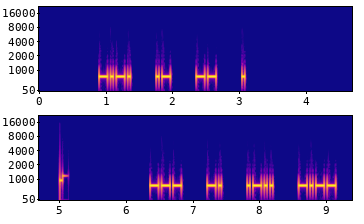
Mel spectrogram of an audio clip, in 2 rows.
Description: Morse code, heard as a keyed tone, about 27 wpm, spaced as for 16 wpm, 690 Hz. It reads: CAME ONLY
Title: 3x Character Spacing - Top 200 Words - 28wpm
